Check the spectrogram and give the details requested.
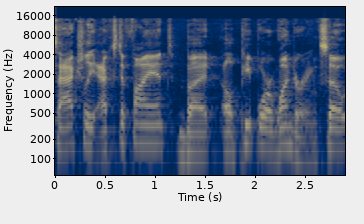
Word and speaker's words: xDefiant: Well, people are also confused on whether you actually pronounce it xDefiant or cross-defiant because the X in front of it is lowercase. Right. So I think it's actually xDefiant, but people are wondering.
